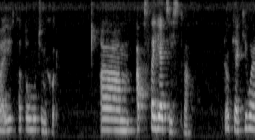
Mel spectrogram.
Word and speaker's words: обстоятельства: Bst, pero en realidad la B se lee como P, entonces es un poco más fácil.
